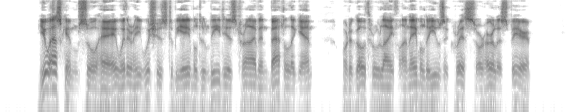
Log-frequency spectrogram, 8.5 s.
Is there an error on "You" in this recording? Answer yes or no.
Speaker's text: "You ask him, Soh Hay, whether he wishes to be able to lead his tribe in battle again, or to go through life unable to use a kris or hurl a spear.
no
